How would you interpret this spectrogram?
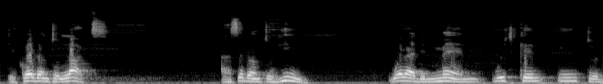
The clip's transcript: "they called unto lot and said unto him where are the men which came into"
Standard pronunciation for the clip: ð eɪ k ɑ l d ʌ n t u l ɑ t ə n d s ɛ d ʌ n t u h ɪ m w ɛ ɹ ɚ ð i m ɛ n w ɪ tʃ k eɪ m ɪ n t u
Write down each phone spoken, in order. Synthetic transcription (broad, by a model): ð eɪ k ɑ l d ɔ n t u l ɑ t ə n s ɛ d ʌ n t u h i m w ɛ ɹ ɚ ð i m ɛ n w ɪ tʃ k eɪ m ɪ n t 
